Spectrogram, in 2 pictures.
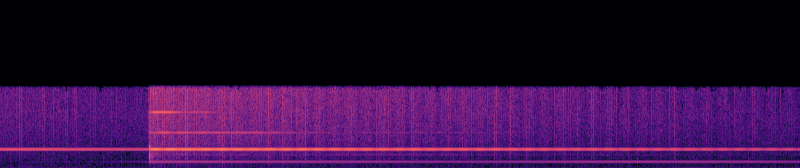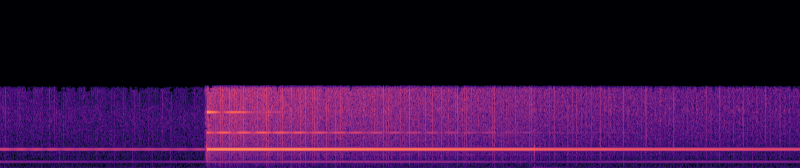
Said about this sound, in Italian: Ascoltiamo insieme i tre suoni di campana che aprono la meditazione dei sassolini, accompagnandoli con la consapevolezza del respiro.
